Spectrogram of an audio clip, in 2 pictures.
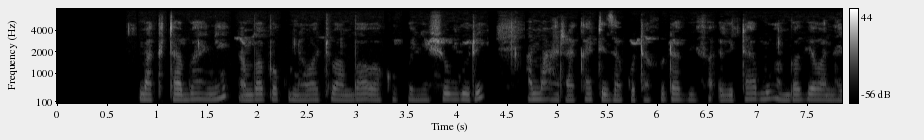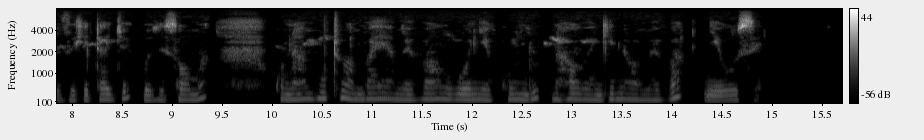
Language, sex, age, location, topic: Swahili, male, 18-24, Nairobi, education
